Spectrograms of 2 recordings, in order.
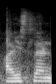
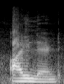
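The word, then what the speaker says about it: island: এস এল এন ডি এটাকে উচ্চারণ কিন্তু আইসল্যান্ড হবে না আইল্যান্ড এস টা উচ্চারণ হবে না তাহলে দ্যা আন্দামানস দ্যা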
